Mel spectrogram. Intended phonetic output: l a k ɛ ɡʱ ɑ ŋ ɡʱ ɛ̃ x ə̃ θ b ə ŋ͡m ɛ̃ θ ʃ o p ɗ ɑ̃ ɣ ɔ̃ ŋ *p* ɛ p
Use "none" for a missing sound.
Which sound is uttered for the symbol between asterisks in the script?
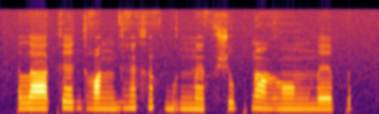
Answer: m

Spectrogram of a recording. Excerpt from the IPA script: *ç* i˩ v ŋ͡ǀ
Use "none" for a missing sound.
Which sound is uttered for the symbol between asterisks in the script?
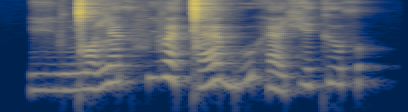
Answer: ɣ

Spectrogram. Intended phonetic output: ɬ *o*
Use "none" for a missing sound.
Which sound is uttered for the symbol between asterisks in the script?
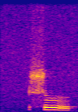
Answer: u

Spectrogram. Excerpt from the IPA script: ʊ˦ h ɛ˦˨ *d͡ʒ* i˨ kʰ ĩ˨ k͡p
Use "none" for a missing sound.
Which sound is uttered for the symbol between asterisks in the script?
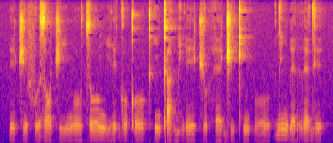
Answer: d͡ʒ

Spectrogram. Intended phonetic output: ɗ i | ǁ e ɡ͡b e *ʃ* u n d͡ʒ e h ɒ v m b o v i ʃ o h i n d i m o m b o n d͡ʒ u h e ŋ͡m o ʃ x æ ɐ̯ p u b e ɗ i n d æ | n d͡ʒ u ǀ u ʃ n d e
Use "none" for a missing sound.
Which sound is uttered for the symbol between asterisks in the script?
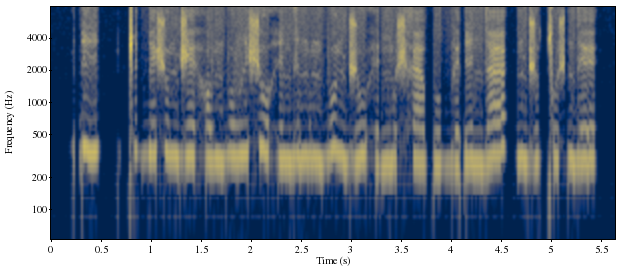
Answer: ʃ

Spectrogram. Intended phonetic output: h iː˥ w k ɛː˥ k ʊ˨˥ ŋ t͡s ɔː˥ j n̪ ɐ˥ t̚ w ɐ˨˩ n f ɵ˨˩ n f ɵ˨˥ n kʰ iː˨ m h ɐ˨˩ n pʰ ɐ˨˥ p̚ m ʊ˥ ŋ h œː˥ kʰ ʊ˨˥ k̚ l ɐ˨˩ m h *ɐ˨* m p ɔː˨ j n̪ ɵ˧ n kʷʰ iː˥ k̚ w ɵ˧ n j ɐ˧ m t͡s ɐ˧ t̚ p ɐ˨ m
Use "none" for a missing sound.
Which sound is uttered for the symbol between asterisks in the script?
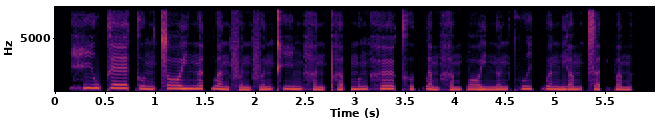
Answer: ɐ˨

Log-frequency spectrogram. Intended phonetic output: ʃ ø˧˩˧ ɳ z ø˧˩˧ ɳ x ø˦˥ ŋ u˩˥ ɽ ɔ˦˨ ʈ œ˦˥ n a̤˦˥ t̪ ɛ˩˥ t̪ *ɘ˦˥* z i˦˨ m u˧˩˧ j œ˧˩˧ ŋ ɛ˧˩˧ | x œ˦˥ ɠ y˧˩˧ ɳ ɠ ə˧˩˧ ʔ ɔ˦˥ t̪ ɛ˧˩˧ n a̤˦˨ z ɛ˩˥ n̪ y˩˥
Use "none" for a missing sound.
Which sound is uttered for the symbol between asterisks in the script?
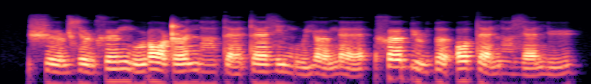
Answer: ɛ˦˥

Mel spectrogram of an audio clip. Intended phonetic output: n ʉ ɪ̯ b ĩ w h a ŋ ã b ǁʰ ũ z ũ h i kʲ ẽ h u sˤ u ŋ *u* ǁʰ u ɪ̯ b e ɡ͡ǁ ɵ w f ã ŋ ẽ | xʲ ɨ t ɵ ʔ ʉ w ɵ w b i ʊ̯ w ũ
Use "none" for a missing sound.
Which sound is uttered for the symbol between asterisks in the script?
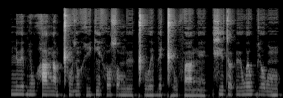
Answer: ʉ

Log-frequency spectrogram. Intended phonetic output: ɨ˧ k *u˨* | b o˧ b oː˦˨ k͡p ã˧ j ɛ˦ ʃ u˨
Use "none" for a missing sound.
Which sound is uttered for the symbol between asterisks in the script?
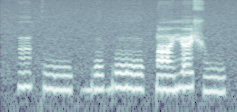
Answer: u˨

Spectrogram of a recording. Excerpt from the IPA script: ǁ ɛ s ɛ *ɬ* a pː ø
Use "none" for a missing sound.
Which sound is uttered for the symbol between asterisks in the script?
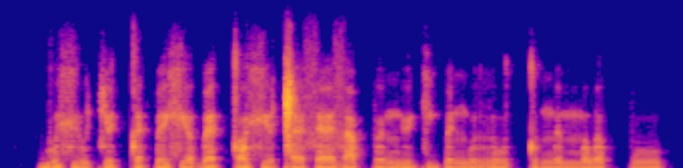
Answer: z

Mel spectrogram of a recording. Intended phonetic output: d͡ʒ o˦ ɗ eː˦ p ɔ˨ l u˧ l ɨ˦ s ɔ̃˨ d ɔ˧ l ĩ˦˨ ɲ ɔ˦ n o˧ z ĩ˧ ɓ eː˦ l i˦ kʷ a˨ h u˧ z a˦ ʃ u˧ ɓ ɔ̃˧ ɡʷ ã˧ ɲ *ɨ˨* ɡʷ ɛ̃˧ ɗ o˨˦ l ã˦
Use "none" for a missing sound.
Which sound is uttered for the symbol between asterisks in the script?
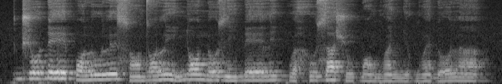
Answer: ɨ˨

